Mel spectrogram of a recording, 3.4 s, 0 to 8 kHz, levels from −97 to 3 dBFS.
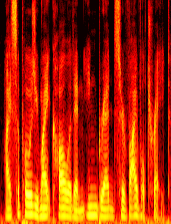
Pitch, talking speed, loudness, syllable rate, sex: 100 Hz, 175 wpm, -20 LUFS, 4.6 syllables/s, male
